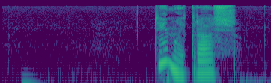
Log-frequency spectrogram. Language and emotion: Russian, sad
